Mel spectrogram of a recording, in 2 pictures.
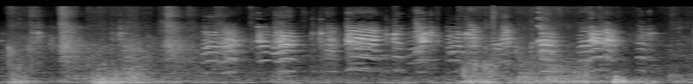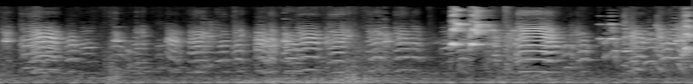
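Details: Colony of zebra finches alongside other finches, a steady chorus of short nasal honks and chirps from several birds at once, interspersed with soft wingbeats and rustling, a sharper burst of calls near the end.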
